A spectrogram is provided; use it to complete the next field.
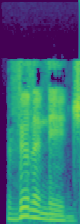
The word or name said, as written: villeinage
